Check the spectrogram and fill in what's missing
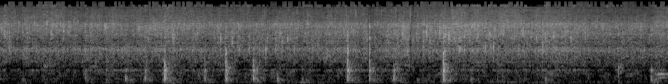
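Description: Green chilies fry in well-heated oil for a village-style vegetable dish, a dense, even hiss with frequent sharp crackles and spatters, loud and close with no voices.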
